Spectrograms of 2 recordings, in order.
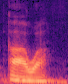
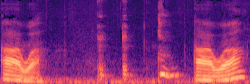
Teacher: non mais Alors, toutes les begades que pattes, quand il y a un point en dessous, ça veut dire qu'elles sont prononcées spirantes. Et le be spirantisé en syriaque oriental, c'est un we. Donc ça va se prononcer awa.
